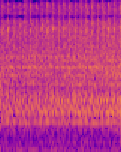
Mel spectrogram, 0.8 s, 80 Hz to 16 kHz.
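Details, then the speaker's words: An electric ear irrigator on its high setting flushes an adult man's ear after wax-softening solution sat in the ear for 10 minutes; a steady loud buzzing motor with rattling vibration, described as like a jackhammer in the ear. "like a jackhammer in my ear"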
